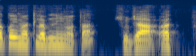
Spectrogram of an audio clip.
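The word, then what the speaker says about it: شجاعت: शुजात का कोई मतलब नहीं होता, शुजाअत का मतलब होता है।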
